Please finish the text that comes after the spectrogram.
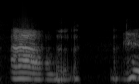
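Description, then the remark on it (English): A loud burp after chugging a drink rumbles out for a moment, followed by a few shorter voiced grunts and a brief pause before another throaty burst. “Sorry, I'm like burping. I just chugged this.”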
